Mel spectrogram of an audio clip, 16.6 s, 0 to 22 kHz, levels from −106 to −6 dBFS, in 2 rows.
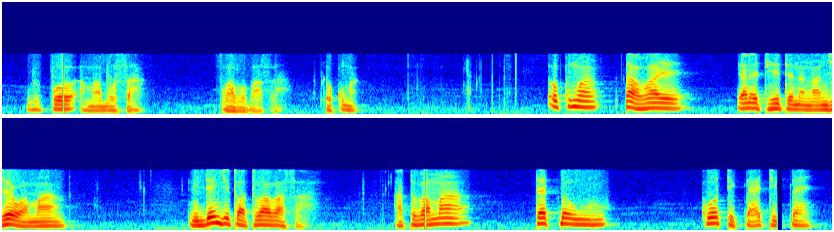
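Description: Speech over a G.711 telephone path, with its 4 kHz ceiling, is broken by packet loss filled with silence: 20 ms flat gaps at 0.60–0.62, 6.22–6.24 and 12.52–12.54 s, plus 60 ms at 16.04–16.10 s. The longer gap fits three lost 20 ms packets. Each shows as a blank vertical stripe on a spectrogram and a hard-edged flatline on the waveform.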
